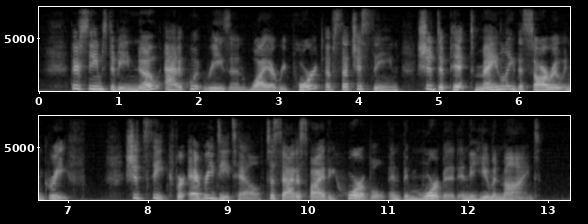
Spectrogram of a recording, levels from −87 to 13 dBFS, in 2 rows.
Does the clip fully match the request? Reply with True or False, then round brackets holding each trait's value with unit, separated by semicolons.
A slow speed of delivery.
False (165 wpm)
